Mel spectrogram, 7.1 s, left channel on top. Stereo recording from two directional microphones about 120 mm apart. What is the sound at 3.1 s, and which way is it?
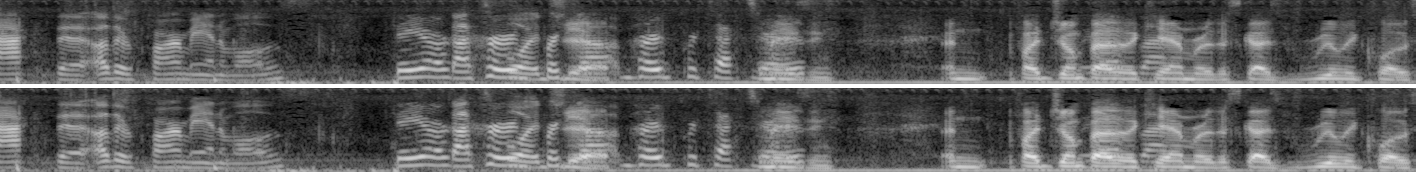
Speech, 20° left (ahead or behind).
